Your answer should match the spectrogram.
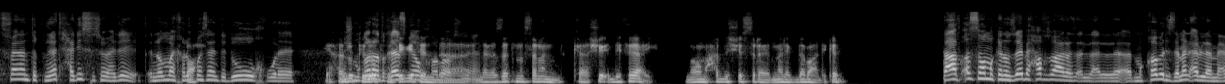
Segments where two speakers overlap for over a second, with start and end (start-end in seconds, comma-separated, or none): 3.3-4.9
